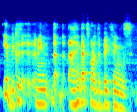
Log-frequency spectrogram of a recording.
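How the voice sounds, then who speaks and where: An Irish man hosting a casual book discussion, talking in halting bursts with many restarts. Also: fairly high pitch, fairly even intonation, sharp tone, muffled recording, slight background noise. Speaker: book club host.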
